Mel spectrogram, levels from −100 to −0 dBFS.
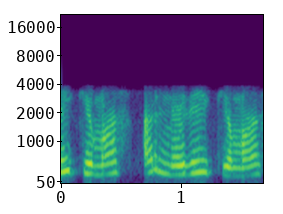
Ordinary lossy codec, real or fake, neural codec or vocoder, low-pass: Opus, 16 kbps; fake; vocoder, 22.05 kHz, 80 mel bands, WaveNeXt; 3.6 kHz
